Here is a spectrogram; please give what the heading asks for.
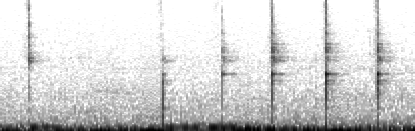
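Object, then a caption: Microphone wire mesh grille. Six light taps on the wire mesh grille surrounding the capsule of a Rode NT-USB USB microphone give short, bright clicks that die away at once over a low rumble. The grille is light metal, not plastic.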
